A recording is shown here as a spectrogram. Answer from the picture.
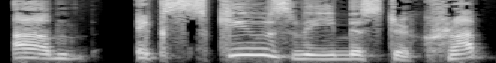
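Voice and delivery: put-on tattletale kid voice; Melvin Sneedly. A narrator's reading. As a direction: interrupt the principal politely and primly. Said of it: "said Melvin Sneedly".

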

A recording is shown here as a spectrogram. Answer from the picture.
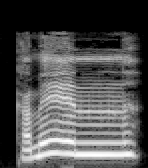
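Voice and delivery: high, loud call through the door. A narrator's reading. Posed and calling Lucy in, high and loud. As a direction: call him in with a flourish. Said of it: "I called".

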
